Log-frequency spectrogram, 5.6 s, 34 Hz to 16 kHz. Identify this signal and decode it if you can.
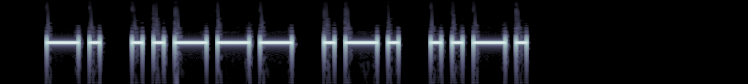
Morse code, heard as a keyed tone, about 18 wpm, 700 Hz. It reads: N2RF
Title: Speed Racing - USA 1x2 Call Signs 15wpm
